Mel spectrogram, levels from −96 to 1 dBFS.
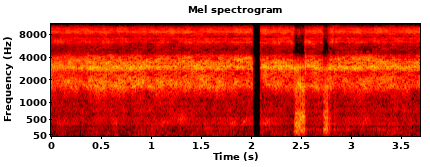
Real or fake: fake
